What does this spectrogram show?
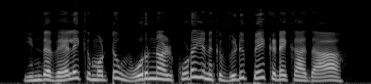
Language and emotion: Tamil, sad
